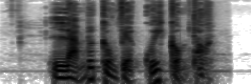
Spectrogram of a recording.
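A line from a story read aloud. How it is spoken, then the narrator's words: Muttering. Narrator (Vietnamese): Lâm lẩm bẩm nói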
